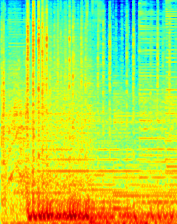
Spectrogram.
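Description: Motorcycle engine starting and then running with a deep, loud rumble from about a third of a second in, the throttle being twisted. Background music plays over it.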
